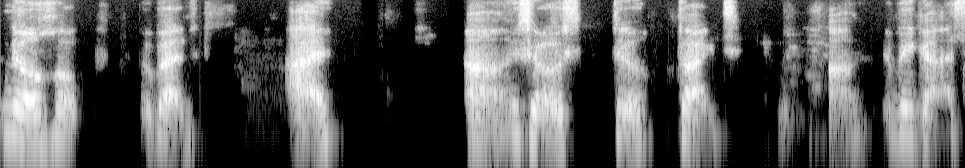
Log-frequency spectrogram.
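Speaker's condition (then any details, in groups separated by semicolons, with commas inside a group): Motor neuron disease; severe spasticity in hips and legs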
